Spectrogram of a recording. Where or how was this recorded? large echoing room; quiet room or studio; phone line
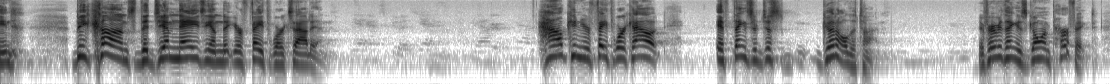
large echoing room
